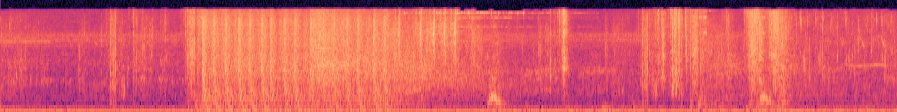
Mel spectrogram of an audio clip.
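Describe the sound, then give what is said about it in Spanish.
Machine gun fire in a video game: a dense, rapid burst of shots lasting over a second, with a few scattered single shots and clicks before and after it. “Hay otra arma, la Machine Gun también. Está más potente que la metralleta esta.”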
